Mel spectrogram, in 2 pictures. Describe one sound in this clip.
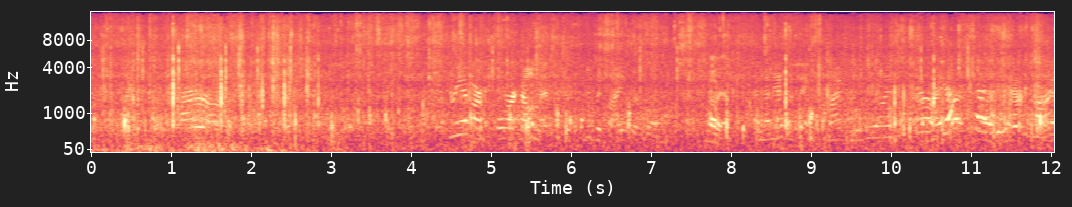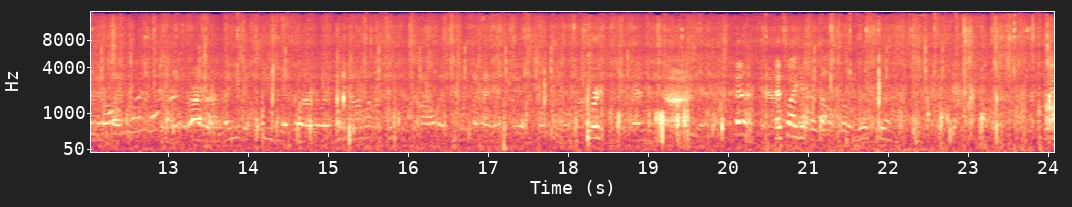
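Horse hooves crunch and thud on dry leaves at a steady walk.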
